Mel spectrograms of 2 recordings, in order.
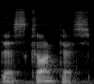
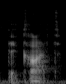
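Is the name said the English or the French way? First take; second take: English; French. First: The name is given an English-style pronunciation. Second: The name is given a French-style pronunciation. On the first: The speaker calls it wrong. "I pronounced it Descartes, but I didn't know. I don't speak any French" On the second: The speaker calls it right. "I found out later that it's Descartes"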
